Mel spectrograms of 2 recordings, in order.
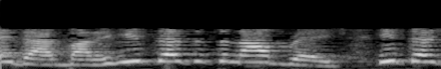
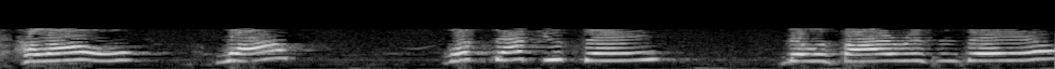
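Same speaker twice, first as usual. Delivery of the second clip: emphatic, projected voice; 3 semitones higher than usual. Taking a phone call the speaker says is to Egypt: loud, shouting into phone. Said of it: "why are you speaking so loud?".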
